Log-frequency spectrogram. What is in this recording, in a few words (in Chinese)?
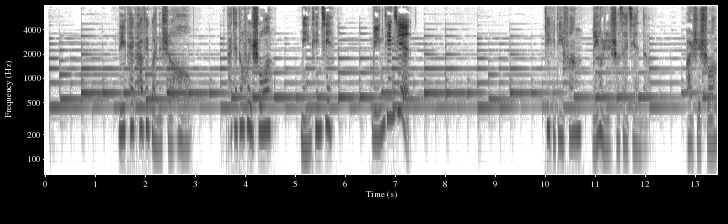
广告 咖啡馆; 左岸咖啡馆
